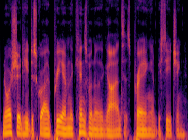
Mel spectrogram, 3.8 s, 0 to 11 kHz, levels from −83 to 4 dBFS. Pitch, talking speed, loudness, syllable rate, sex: 90 Hz, 225 wpm, -19 LUFS, 5.2 syllables/s, male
